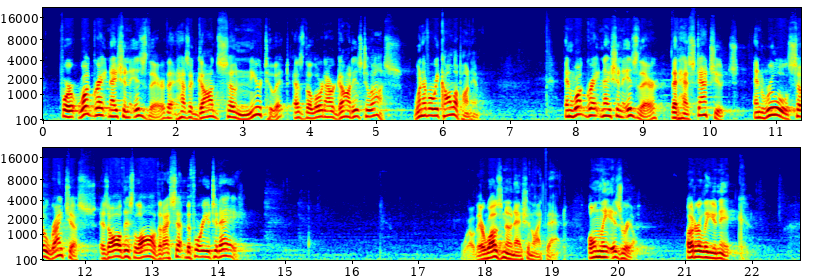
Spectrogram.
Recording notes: preached at the United Christian Church of Dubai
